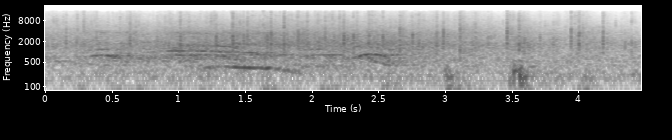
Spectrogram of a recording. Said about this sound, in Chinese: 热烈掌声有请高小潘、尤宪超、韩硕为您带来传统相声师傅经，咱们掌声有请三位。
